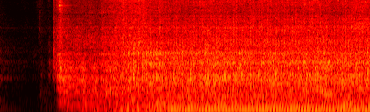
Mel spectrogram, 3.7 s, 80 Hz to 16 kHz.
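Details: Restored Cub Cadet 782 diesel garden tractor at the end of the project; silence, then it catches at once and settles into an even, steady, smooth low-rumble idle with no knocks.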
